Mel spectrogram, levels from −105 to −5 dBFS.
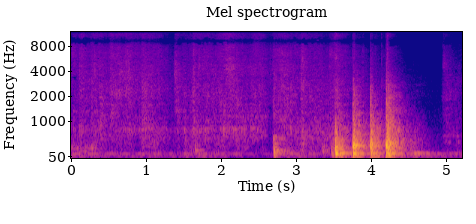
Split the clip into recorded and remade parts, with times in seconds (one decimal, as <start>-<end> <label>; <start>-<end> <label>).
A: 0.0-0.4 recorded; 0.4-1.3 remade; 1.3-2.1 recorded; 2.1-2.9 remade; 2.9-3.4 recorded; 3.4-4.0 remade; 4.0-5.2 recorded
